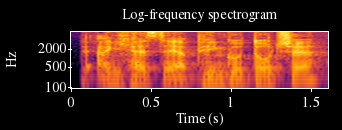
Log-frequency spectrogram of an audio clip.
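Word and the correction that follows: Pingo Doce: so habe ich den genannt. Ja. Und eigentlich heißt er Pingo Dossi. Oh. Weil C und E schreibt man, spricht man anders aus, wie auch immer.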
